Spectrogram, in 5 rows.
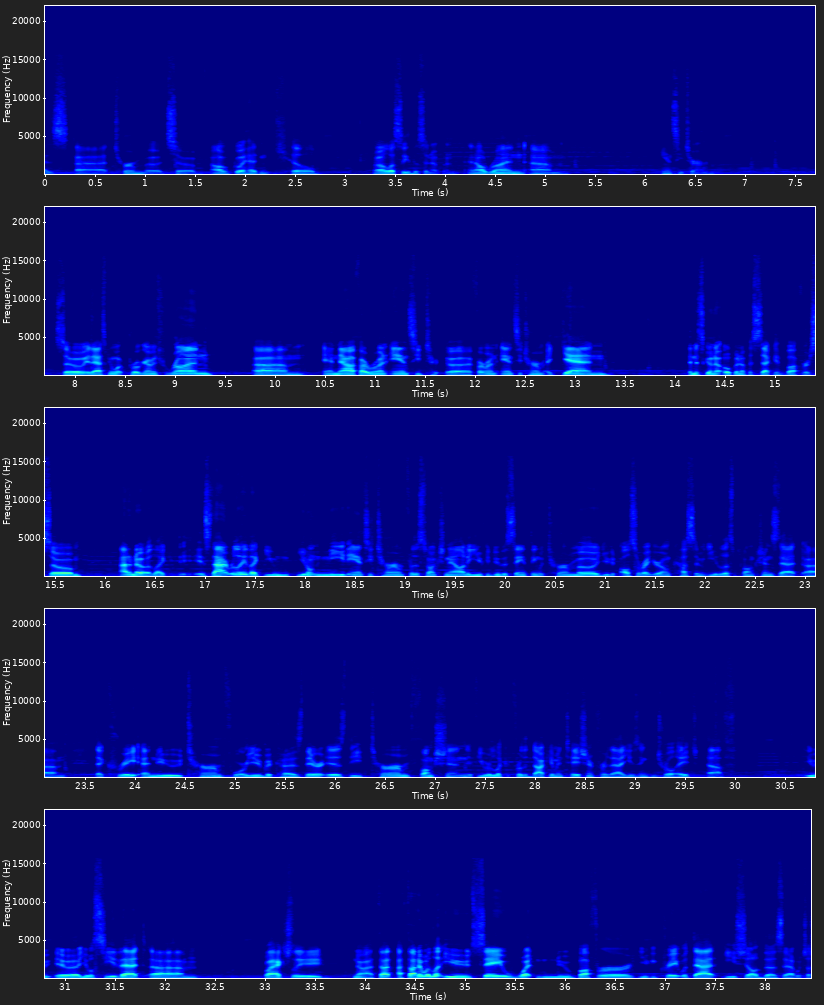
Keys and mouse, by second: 0.1-5.1 typing, 0.4 click, 2.1 click, 3.1 Escape, 5.7 Escape, 6.3 alt+x, 6.5-7.2 typing, 8.3 Return, 9.5-10.2 typing, 10.8 Return, 10.8 alt+x, 11.7 Escape, 12.0 Return, 12.0 alt+x, 12.0 a, 12.5 Return, 12.5 Escape, 12.5 alt+x, 12.5 a, 12.9 Return, 13.8 Return, 14.7-15.5 typing, 17.9-18.7 typing, 20.9-21.6 typing, 23.7-25.1 typing, 25.6 Escape, 27.2 alt+x, 27.2 Return, 27.2 ctrl+h, 27.2 a, 30.0 Escape, 30.0 alt+x, 30.0 Return, 30.0 ctrl+h, 30.0 a, 30.8 j, 31.2 alt+x, 31.2 Escape, 31.2 ctrl+h, 31.2 a, 33.5-34.6 typing, 36.2-37.0 typing.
